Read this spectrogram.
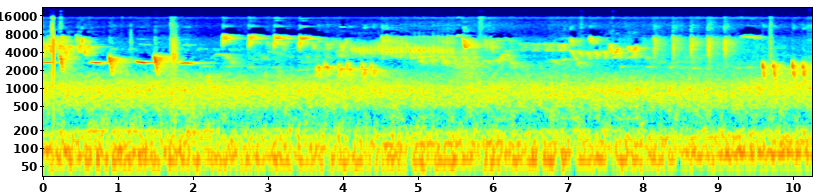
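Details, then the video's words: Several birds singing in spring at midday, a mix of high chirps, short trills and whistled notes over a steady low rumble of highway traffic. "BIRDS SINGING- REJOICING IN SPPRING"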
